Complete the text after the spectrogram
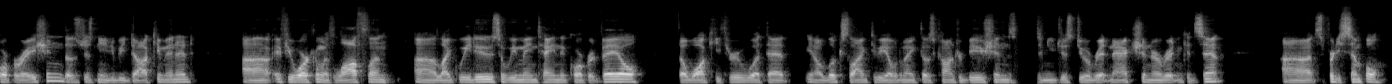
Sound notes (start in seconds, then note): none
